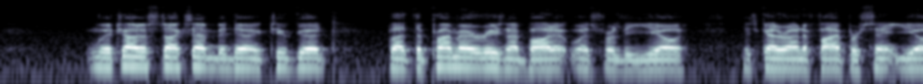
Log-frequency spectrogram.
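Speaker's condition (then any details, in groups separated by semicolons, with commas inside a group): Cerebral palsy; spastic, affects walking and legs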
